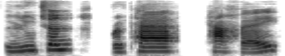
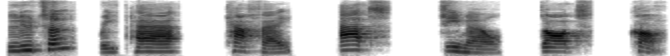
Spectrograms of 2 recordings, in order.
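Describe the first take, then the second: First: The address is said quickly. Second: The address is said slowly.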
